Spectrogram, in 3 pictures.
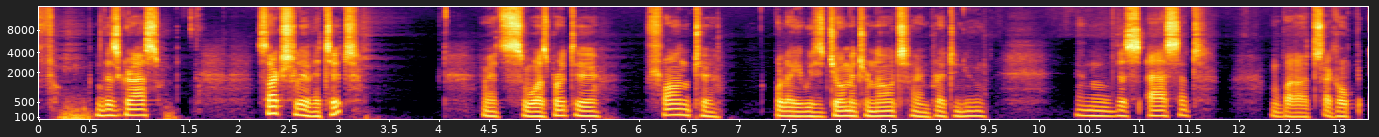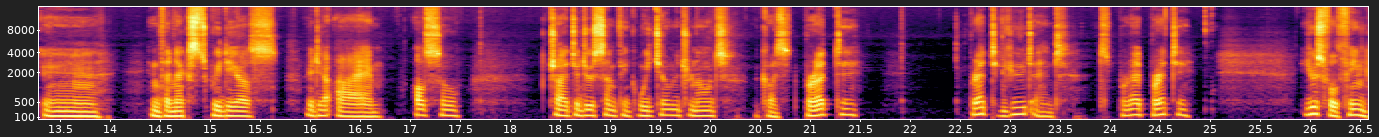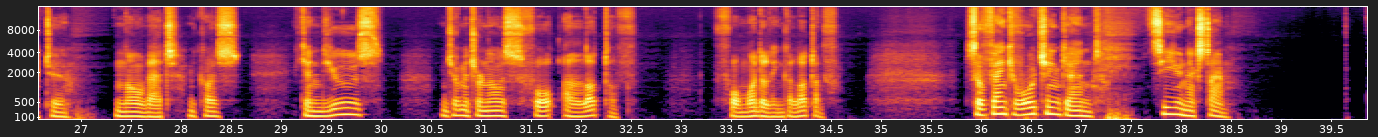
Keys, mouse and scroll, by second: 1.7 click, 2.3-3.1 scroll down 4, 3.3 scroll down 1, 3.3-6.0 middle drag, 17.8-20.5 middle drag, 20.9-21.5 scroll up 2, 21.5-22.0 scroll up 3, 22.0 middle click, 22.6-23.4 scroll down 4, 23.4 scroll down 2, 24.0 Tab, 25.0 click, 27.4-30.1 middle drag.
